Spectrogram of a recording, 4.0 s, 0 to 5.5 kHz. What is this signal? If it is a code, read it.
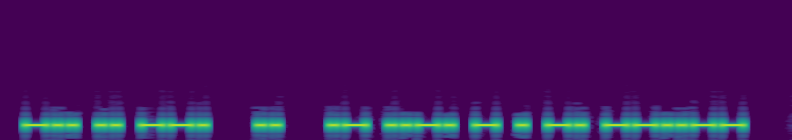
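Morse code, heard as a keyed tone, about 33 wpm, 600 Hz. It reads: DIG I AFTEN,
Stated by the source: Morse code at 33 wpm, QRQ.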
